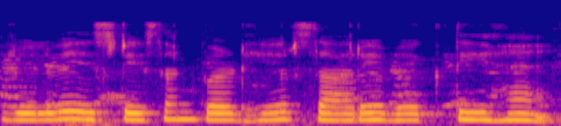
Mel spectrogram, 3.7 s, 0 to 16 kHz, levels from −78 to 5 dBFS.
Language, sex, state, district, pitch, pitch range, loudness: Hindi, female, Jharkhand, Palamu, 200 Hz, 195-210 Hz, -14 LUFS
